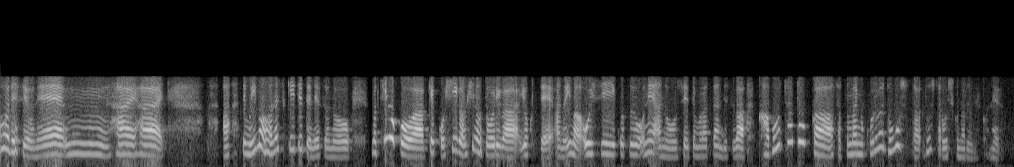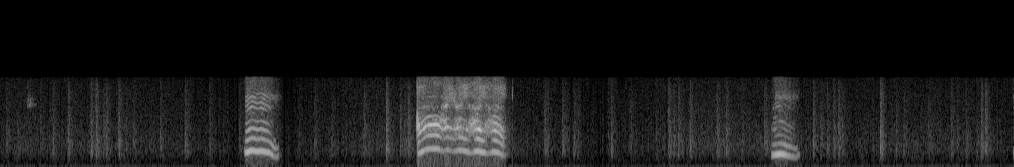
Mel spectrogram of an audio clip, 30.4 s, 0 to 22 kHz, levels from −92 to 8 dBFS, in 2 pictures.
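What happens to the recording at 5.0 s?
At 5.0 s, as throughout, G.726 ADPCM: a rasping hiss, fitting 24 kbit/s coarse prediction-error coding, that swells with the speech rather than staying steady, above a telephone band ending near 3.9 kHz.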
